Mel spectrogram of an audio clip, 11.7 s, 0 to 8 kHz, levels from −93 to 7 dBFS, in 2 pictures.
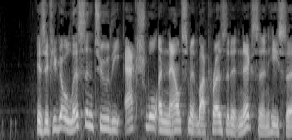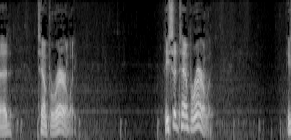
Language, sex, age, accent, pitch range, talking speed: English, male, 40-59, American, 115-160 Hz, 100 wpm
